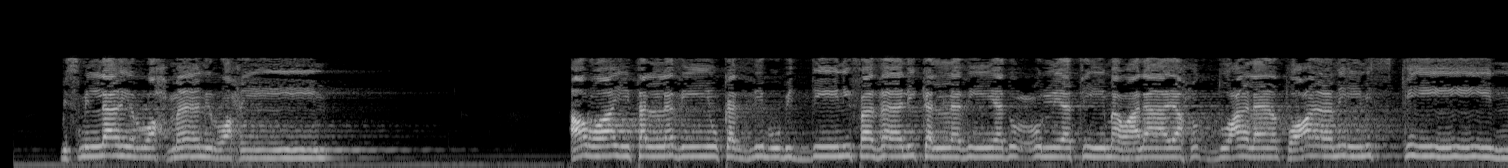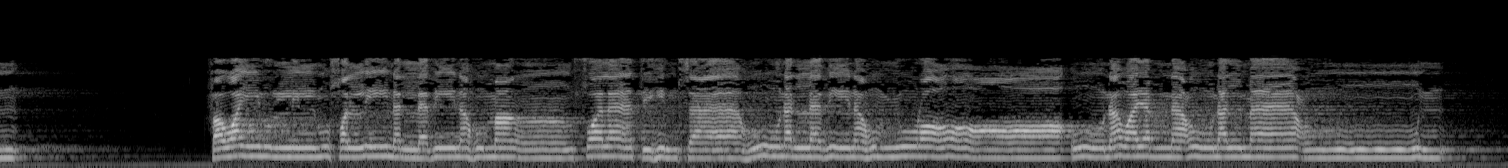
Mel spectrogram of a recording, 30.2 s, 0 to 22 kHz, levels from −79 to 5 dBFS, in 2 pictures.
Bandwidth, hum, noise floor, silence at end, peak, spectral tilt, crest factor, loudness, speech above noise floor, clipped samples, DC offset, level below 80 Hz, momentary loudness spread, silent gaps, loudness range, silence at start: 6.4 kHz; none; -55 dBFS; 0.25 s; -4 dBFS; -3.5 dB/octave; 20 dB; -22 LUFS; 33 dB; under 0.1%; under 0.1%; -58 dBFS; 8 LU; none; 5 LU; 0.6 s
